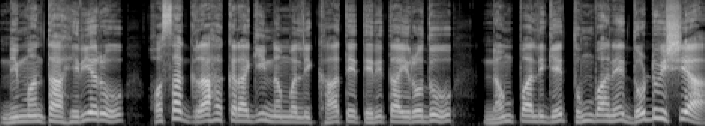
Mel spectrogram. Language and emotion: Kannada, surprised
